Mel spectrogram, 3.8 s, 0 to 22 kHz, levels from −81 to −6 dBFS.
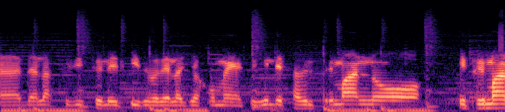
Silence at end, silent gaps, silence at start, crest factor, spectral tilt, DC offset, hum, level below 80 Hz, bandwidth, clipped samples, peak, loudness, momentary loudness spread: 0 s; none; 0 s; 22 dB; -6.5 dB/octave; under 0.1%; none; -38 dBFS; 14.5 kHz; under 0.1%; 0 dBFS; -23 LUFS; 7 LU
